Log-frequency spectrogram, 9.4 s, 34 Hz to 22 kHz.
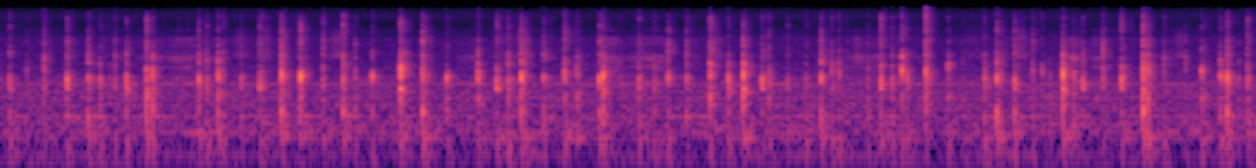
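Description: Both hands tap rapidly with fingertips on the glass touchscreen of a white iPad lying flat on a mat. The result is a fast, irregular stream of dozens of dry, short clicks. Each click has a mid-range knock around 700 Hz that dies away almost instantly over a faint background hiss.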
